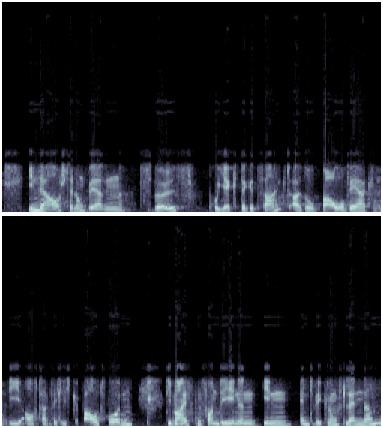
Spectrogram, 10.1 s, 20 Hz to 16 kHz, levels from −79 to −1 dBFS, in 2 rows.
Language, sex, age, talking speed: German, male, 40-59, 120 wpm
